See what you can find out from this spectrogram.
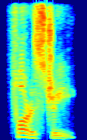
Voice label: "forestry", Indian

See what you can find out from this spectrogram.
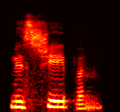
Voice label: "misshapen", Indian

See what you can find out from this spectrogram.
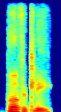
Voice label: "perfectly", Indian; Dictionary

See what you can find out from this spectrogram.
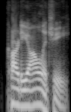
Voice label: "Cardiology", American

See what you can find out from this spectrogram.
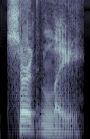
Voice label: "certainly", American

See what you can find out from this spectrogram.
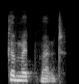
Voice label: "commitment", Indian

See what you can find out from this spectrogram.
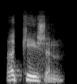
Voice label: "occasion", Indian

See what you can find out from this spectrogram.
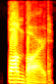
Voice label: "bombard", American

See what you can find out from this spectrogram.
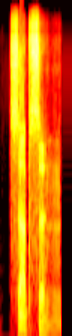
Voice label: "soupçon", British

